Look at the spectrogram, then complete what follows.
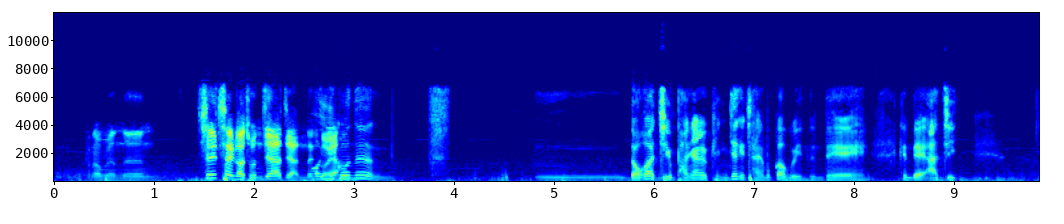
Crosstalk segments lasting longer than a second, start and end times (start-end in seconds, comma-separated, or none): none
